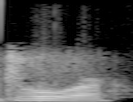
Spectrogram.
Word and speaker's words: drawer: the only remnant, and drawer. Like it's in the drawer. You kind of forget the second syllable there.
